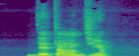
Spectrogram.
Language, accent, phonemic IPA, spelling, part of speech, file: French, Canada, /de.tɑ̃.djɔ̃/, détendions, verb, LL-Q150 (fra)-détendions.wav
- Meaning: inflection of détendre: 1. first-person plural imperfect indicative 2. first-person plural present subjunctive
